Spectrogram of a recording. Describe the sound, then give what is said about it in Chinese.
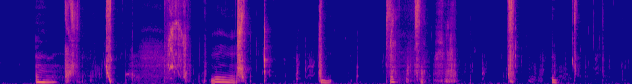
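Someone eats a cold treat with crisp, crunching bites, many sharp bursts in an irregular rhythm separated by short quiet gaps. “你问什么声音吗？哎呀，人家在吃冷饮了。”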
